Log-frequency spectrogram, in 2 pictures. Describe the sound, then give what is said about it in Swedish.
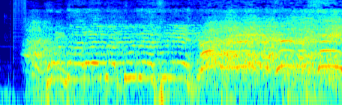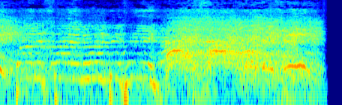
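A large crowd of thousands chants loudly in unison, voices rising and falling in a steady repeated rhythmic pattern of shouted phrases that continues throughout without pause, chanting that Israel are murderers and that the area from the Jordan River to the Mediterranean should be cleared of Jews. “Man har återkommande och inför tusentals människor i kör skanderat att Israel är mördare och att man ska rensa området från Jordanfloden i öster till Medelhavet i väster från judar.”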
